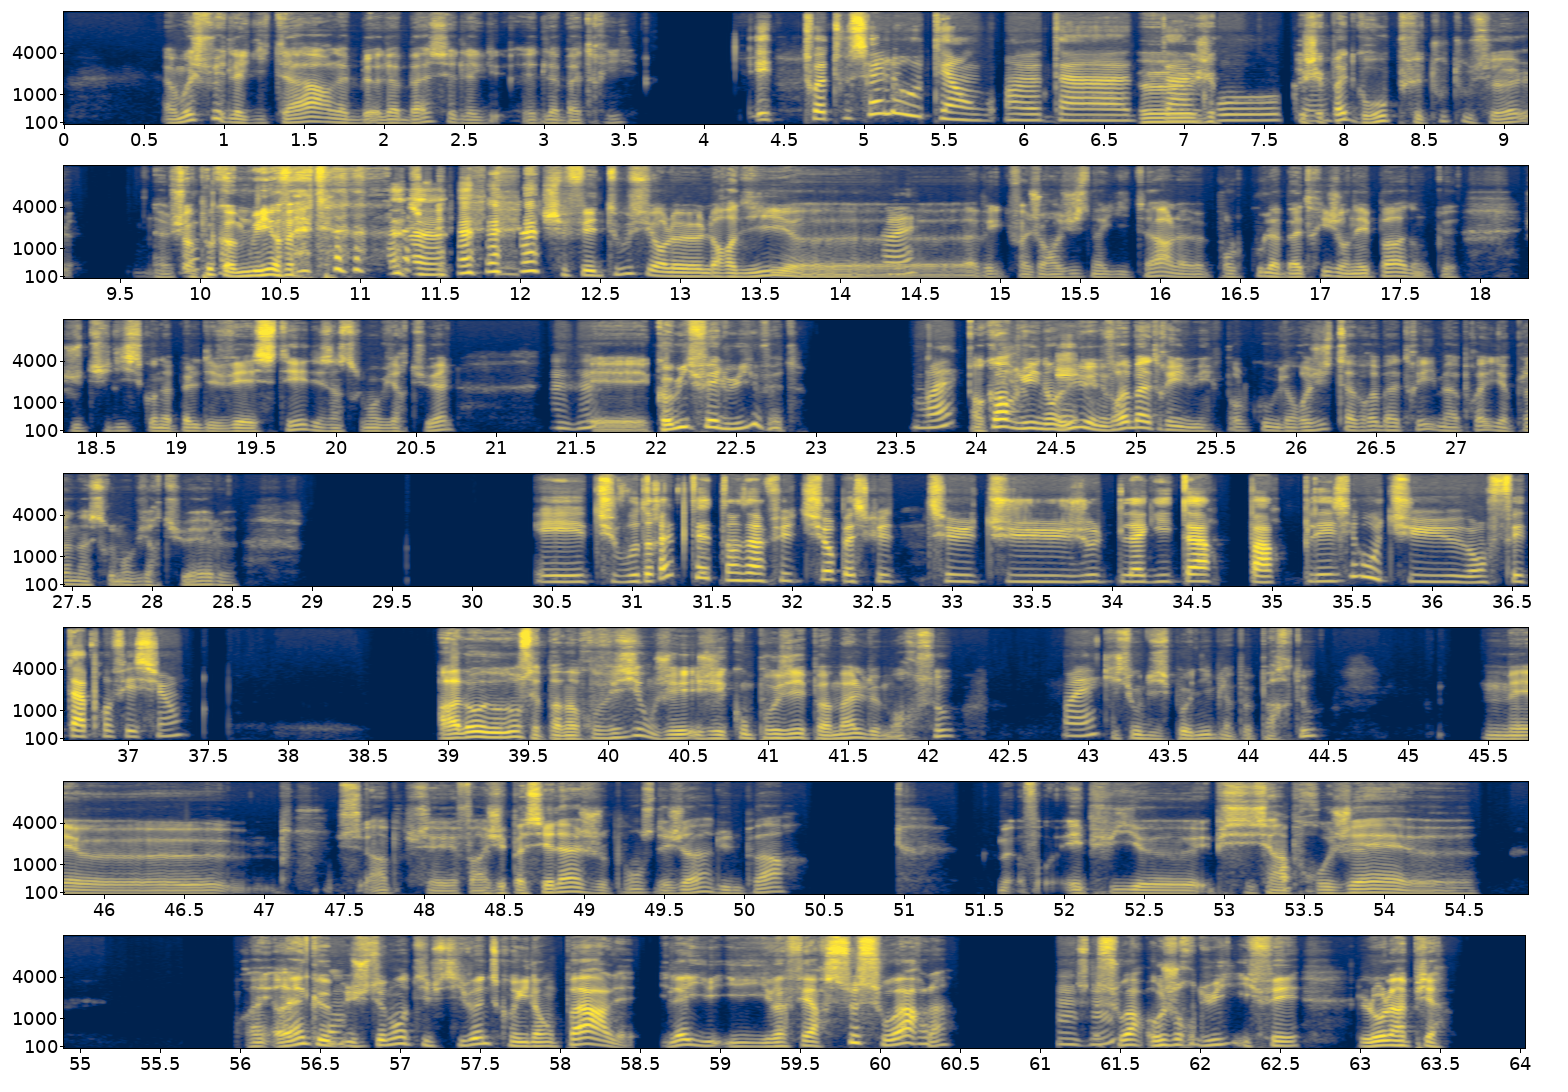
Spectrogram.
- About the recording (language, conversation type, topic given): French, podcast, Quel concert t’a vraiment marqué ?
- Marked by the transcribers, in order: tapping; laugh; drawn out: "heu"; sigh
